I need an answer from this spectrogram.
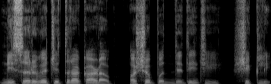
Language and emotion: Goan Konkani, neutral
